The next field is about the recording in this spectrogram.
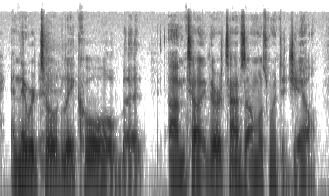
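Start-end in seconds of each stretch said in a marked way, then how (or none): none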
